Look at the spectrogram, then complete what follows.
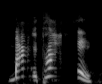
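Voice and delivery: high-pitched mock drunken yell; retold screaming. Drinker recalls screaming drink orders at the bar, high mock scream. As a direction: squeal it out high, without full volume. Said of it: "screaming 'em".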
